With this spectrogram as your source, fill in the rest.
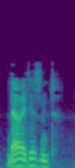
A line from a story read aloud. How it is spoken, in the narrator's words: said Frodo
